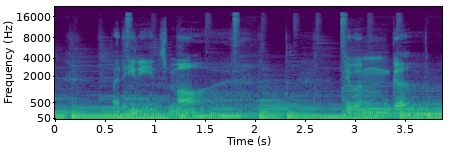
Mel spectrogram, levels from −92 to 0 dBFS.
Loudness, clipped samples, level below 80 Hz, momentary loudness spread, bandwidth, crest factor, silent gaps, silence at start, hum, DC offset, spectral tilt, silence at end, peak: -31 LUFS; under 0.1%; -34 dBFS; 4 LU; 18 kHz; 16 dB; none; 0 s; none; under 0.1%; -6 dB/octave; 0 s; -14 dBFS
